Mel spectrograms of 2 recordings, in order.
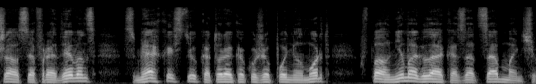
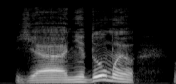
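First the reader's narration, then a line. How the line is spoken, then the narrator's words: Indignant. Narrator (Russian): возмущенно начал Тед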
